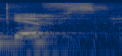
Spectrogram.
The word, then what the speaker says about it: GIF: been speaking to brightening gifts it's sometimes just easier to show someone than explain how to do it yeah and you have to pronounce a gift because jiff is just a laughs when you turn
